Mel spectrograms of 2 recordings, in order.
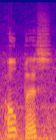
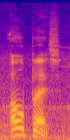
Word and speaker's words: OUPES: So it's pronounced OUPES. I had to ask because I didn't know if it was OUPES, or what, but it is OUPES.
